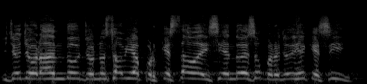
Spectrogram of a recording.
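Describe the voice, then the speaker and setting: High, bright-voiced preacher in a hall. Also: male voice, steady tone, fast. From Colombia. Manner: impassioned, swinging from hushed storytelling to shouted proclamation. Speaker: pastor. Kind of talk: preaching a personal testimony. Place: church hall. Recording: long reverb of a large church hall.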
